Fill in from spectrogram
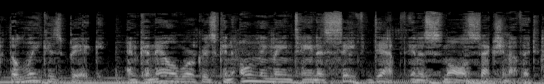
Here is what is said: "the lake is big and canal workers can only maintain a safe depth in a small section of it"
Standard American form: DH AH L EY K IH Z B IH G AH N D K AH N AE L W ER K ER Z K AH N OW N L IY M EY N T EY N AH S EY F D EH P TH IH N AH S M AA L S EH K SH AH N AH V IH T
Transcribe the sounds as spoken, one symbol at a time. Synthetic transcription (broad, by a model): DH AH L EY K IH Z B IH G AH N K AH N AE L W ER K ER Z K AH N OW N L IY M EY N T EY N AH S EY F D EH P TH IH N AH S M AA L S EH K SH AH N AH V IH T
